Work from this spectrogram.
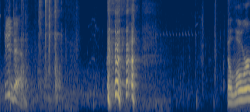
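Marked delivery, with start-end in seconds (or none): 2.1-2.7 laugh. Real, not acted. Laughing during the hunt.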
